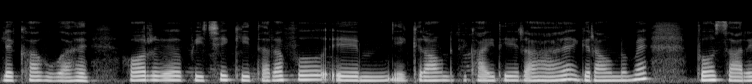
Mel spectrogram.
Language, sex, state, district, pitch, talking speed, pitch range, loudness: Hindi, female, Maharashtra, Chandrapur, 190 Hz, 135 wpm, 180-195 Hz, -16 LUFS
